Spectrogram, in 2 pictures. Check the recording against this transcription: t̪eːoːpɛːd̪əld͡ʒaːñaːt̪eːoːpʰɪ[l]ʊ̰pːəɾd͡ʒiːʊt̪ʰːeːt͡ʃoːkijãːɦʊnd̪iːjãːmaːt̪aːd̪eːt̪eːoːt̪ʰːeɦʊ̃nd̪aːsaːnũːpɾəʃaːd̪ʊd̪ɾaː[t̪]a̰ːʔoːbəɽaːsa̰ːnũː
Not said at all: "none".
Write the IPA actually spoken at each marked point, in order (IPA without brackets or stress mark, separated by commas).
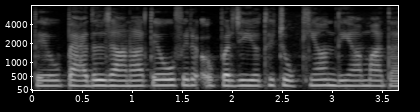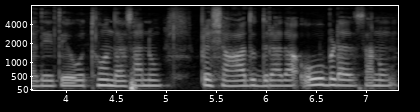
ɾ, d̪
